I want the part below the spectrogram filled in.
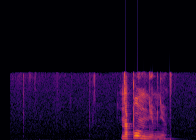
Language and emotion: Russian, angry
